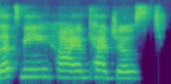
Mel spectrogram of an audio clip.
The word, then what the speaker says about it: Jost: Hi, I'm Kat Jost. Last name rhymes with toast.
